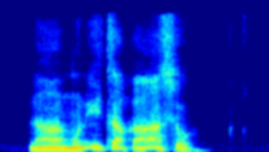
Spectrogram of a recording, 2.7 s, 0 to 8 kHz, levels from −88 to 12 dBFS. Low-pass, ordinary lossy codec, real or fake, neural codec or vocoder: 7.2 kHz; AAC, 32 kbps; fake; autoencoder, 48 kHz, 32 numbers a frame, DAC-VAE, trained on Japanese speech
